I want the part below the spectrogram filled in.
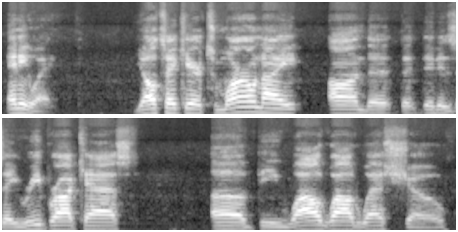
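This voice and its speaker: A sports talk show host, sounding congested, wraps up his livestream with casual, repetitive rambling and little chuckles to himself. He speaks slowly and steadily at a medium pitch.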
